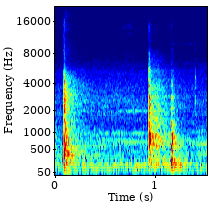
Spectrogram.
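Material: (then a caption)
Sheet steel. Three sharp knocks land on an original steel body panel of a Toyota Hilux, at a spot where the paint tester reads below 190, showing original paint over bare sheet metal. Each knock is a bright, hollow tap with a brief metallic ring centered near 950 Hz that fades quickly. The result is the normal tinny sound of sound original metal.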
